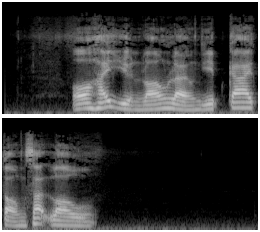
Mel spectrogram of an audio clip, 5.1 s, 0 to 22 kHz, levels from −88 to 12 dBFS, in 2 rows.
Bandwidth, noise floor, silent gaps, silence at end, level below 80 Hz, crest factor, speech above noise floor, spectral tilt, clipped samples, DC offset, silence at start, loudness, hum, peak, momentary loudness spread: 14 kHz; -55 dBFS; none; 1.65 s; -48 dBFS; 16 dB; 39 dB; -4 dB/octave; under 0.1%; under 0.1%; 0.7 s; -17 LUFS; none; -2 dBFS; 8 LU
